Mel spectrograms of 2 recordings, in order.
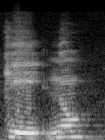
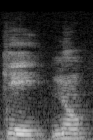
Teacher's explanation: And now, what it now means is that when we say key no, you observe your your pitch goes up in that first syllable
